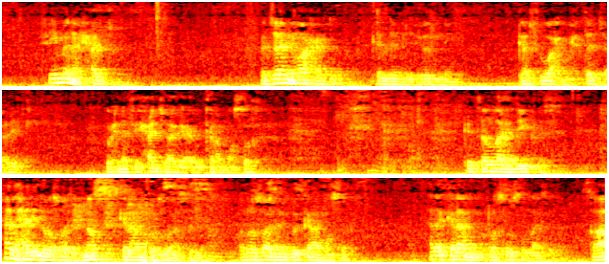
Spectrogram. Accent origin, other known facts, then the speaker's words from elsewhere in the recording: Kuwait; شوف شلون عندنا بالكويت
